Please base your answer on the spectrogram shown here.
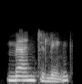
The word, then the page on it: mantling: Indian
